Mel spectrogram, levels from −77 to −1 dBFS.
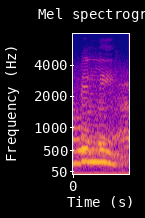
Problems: constant background noise, continuous background conversations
